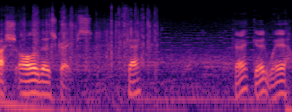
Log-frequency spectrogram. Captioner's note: bag crinkling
